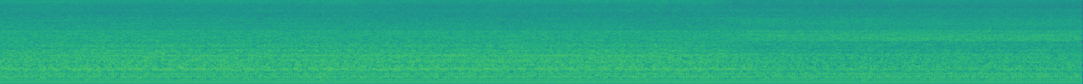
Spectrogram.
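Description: A small generator engine runs with a steady, droning hum.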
